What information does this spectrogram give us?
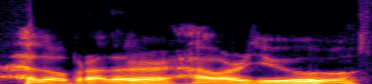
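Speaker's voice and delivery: put-on Indian English accent. Giving examples of phrases people commonly say, in an indian accent. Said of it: "I'm proud of my Indian accent".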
